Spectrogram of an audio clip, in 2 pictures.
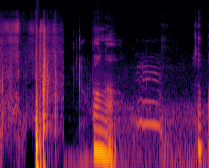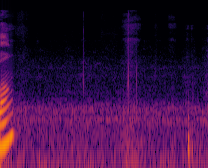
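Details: Domestic cat at home giving a few short harmonic meows, one rising and one sliding down, spaced roughly a second apart, with a person talking and a sharp knock near the start.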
